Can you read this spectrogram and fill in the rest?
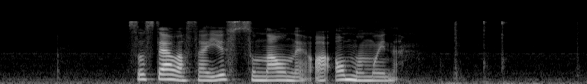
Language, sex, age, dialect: Faroese, female, 15-35, Suðurstreymoy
